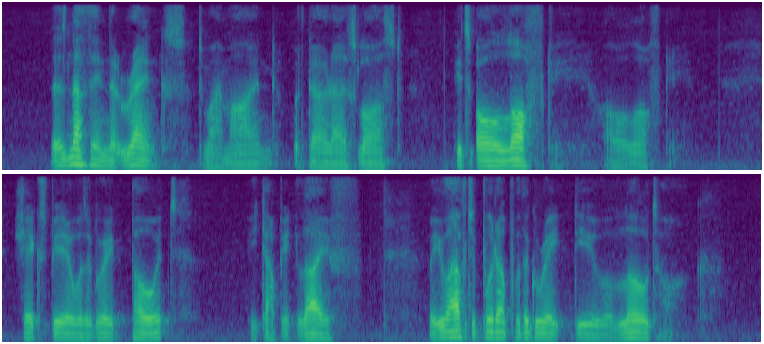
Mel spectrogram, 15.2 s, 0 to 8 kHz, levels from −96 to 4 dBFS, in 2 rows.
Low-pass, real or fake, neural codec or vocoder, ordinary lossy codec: 7.2 kHz; fake; codec, 24 kHz, 0.9 kbps, WavTokenizer, medium speech release version 2; MP3, 64 kbps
